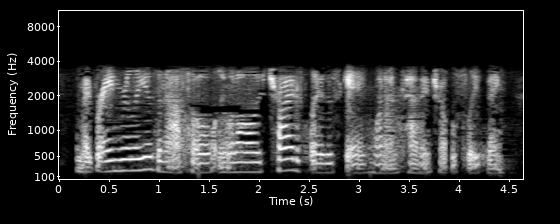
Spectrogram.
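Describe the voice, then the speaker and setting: A woman at a fairly quick pace, over noticeable background noise. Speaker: listener sharing a mantra. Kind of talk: recorded personal testimony. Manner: casual, profane.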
